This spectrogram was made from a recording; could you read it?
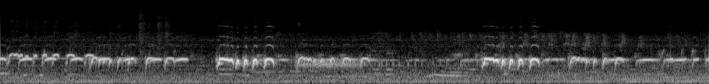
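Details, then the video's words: Local zebra dove with a loud lure song, repeating phrases of stuttered coos, each opening with a strong burst and fading into spaced rolling notes, about every two to three seconds. "Perkutut lokal gacor mental bagus suara NYARING pikat super"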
